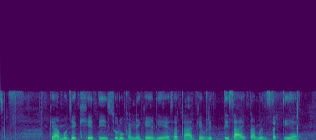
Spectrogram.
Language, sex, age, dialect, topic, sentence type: Hindi, male, 18-24, Marwari Dhudhari, agriculture, question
